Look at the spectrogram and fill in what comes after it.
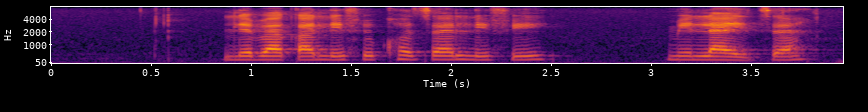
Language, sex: Tswana, female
